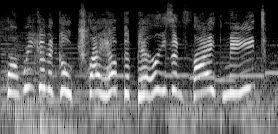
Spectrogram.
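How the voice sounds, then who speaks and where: Tiny, very squeaky childlike fairy companion. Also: female voice, steady tone, fairly quick, pushed and bright, soft background music. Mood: excited. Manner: exclamatory, chirpy, speaks of herself in third person. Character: small excitable childlike female fairy companion, chatty, food-loving. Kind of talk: video game character acting.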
